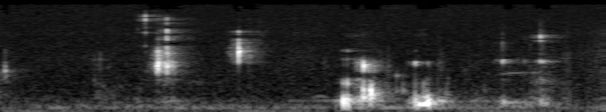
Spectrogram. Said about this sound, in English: Okay, bro. You be gulping and breathing in the mic like it's a fucking... like, ASMR, bro.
